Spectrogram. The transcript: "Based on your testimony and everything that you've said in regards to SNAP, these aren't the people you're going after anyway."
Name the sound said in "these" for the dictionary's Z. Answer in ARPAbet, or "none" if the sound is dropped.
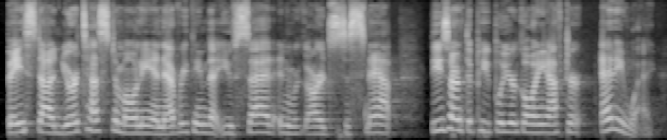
Z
